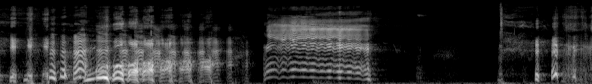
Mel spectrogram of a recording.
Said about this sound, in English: Goats can laugh too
